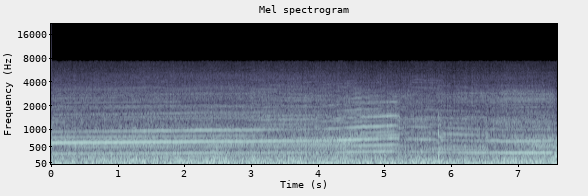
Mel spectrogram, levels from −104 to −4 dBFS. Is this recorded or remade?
recorded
